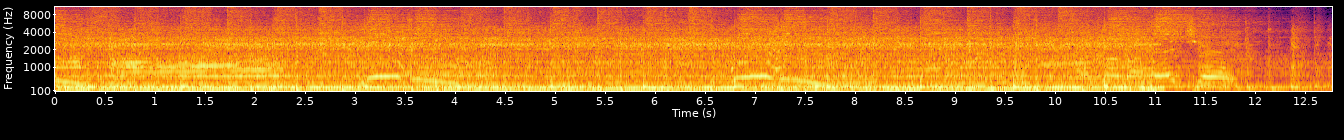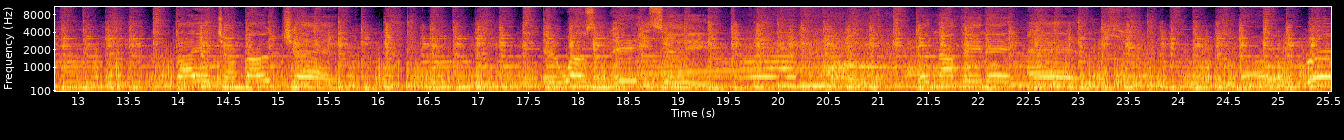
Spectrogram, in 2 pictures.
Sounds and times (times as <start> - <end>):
Music: 0.0 - 25.5.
